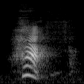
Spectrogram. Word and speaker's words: half: strong at the end but we really want to listen for that health that silent L right there okay very good so with this one this L could be really tricky because the L sound can be silent but half half golf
